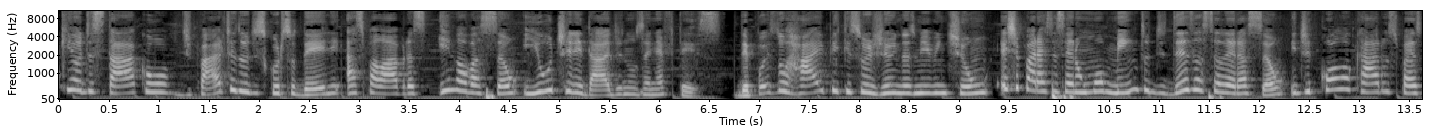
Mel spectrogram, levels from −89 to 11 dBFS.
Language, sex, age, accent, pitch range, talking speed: Portuguese, female, 10-29, Brazilian, 230-320 Hz, 150 wpm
